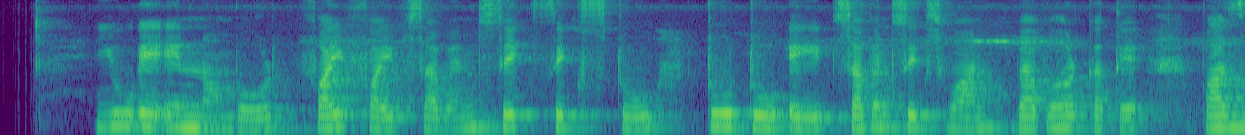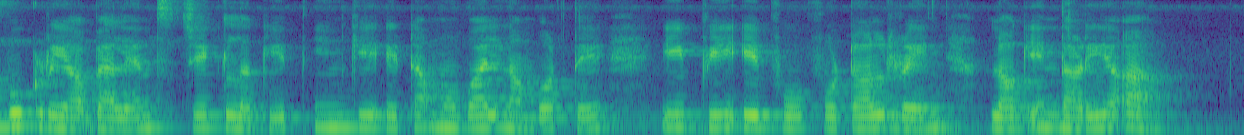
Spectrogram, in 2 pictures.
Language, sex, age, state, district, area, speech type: Santali, female, 18-30, West Bengal, Purba Bardhaman, rural, read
